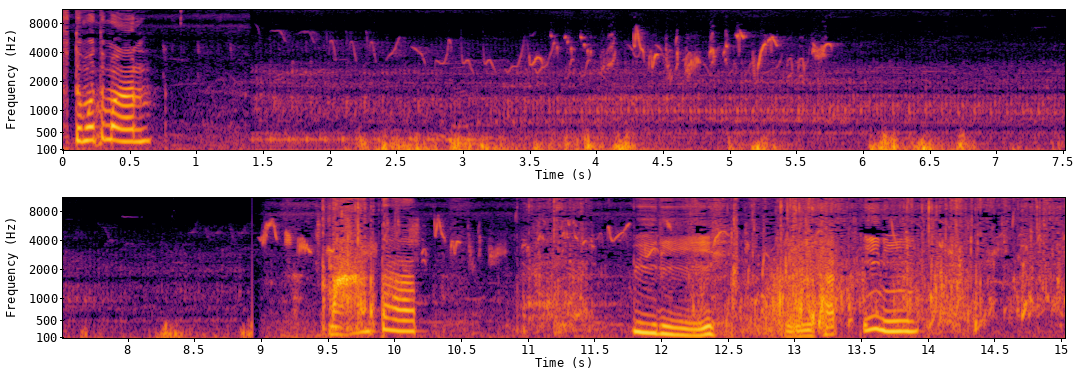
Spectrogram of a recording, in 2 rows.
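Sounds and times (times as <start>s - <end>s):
small birds chirping: 0.6s - 15.0s
low thumps and rumbling: 1.2s - 9.2s.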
